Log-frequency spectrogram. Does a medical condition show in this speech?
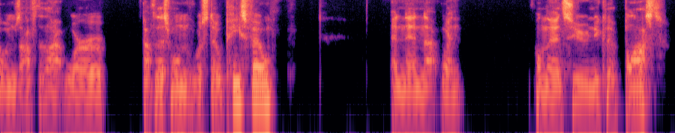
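No.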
